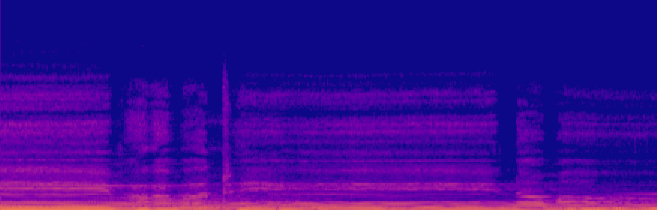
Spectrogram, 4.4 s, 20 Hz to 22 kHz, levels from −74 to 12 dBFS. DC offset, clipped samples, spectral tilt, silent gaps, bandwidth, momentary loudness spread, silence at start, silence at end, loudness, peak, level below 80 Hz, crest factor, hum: under 0.1%; under 0.1%; -7 dB/octave; none; 14.5 kHz; 7 LU; 0 s; 0 s; -24 LUFS; -12 dBFS; -42 dBFS; 12 dB; none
